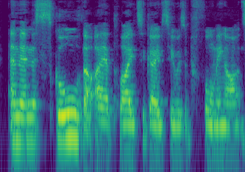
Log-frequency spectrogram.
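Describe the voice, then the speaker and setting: A woman with an English accent and a very deep, low pitch. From England, Southeast London. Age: adult. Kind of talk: casual chat.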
